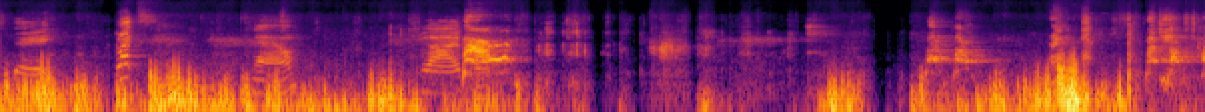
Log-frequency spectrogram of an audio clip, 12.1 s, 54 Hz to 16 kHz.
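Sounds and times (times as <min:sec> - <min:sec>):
dog barking: 0:04.6 - 0:05.2, 0:09.2 - 0:09.9, 0:11.4 - 0:12.0.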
